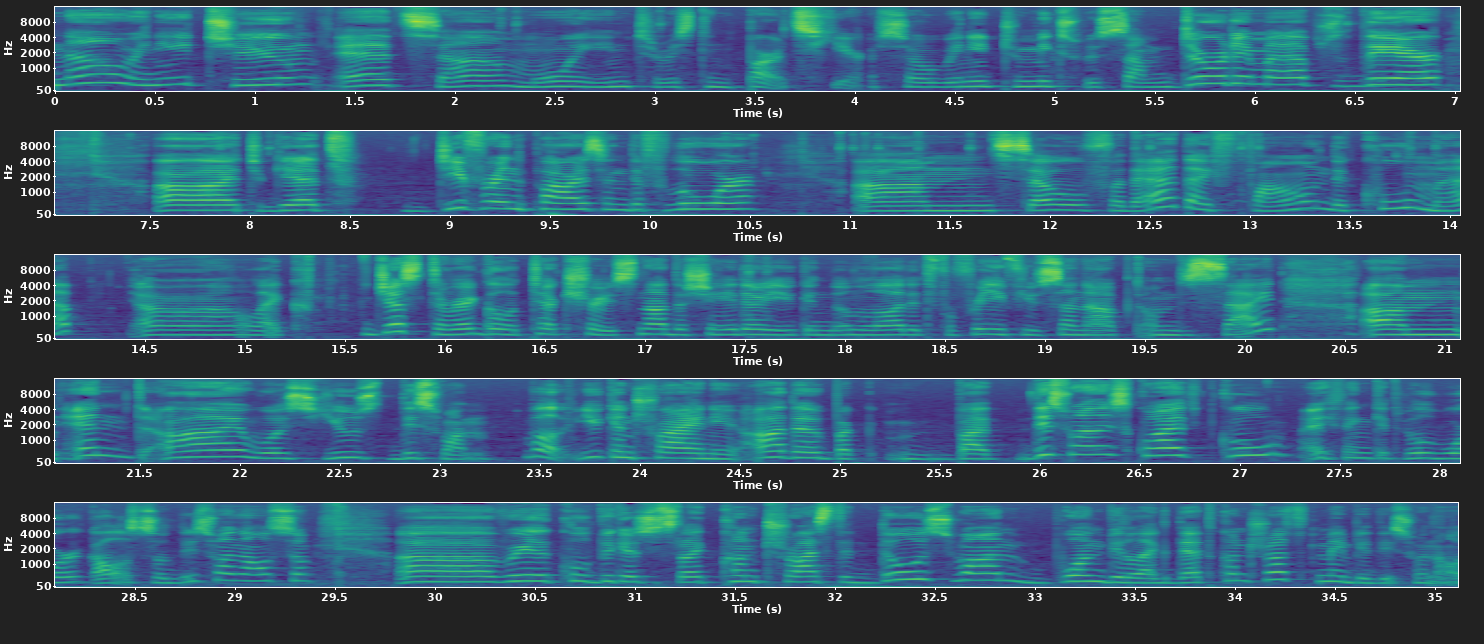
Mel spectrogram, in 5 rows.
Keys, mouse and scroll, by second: 2.2 click, 2.2 click, 2.9 click, 3.0 click, 6.3 click, 6.4 click, 7.2 middle click, 7.3 middle click, 7.8 click, 10.3 middle click, 10.4 middle click, 10.9 click, 10.9 double click, 11.0 click, 11.1 click, 11.3 click, 12.4 click, 12.4 click, 12.9 click, 13.0 click, 13.7 click, 13.9 click, 17.5 click, 17.5 click.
